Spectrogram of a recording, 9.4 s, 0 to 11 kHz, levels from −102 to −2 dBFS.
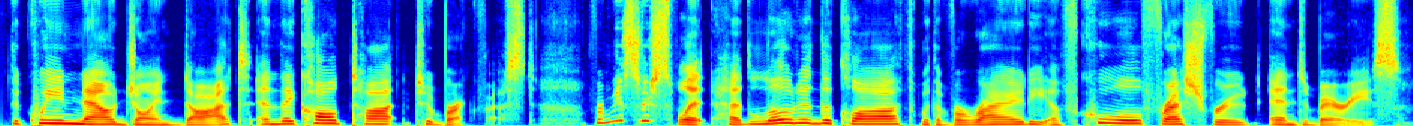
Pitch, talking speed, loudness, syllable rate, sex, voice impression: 215 Hz, 170 wpm, -17 LUFS, 4.0 syllables/s, female, feminine, adult-like, tensed, slightly powerful, clear, fluent, intellectual, elegant, lively, slightly strict, sharp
